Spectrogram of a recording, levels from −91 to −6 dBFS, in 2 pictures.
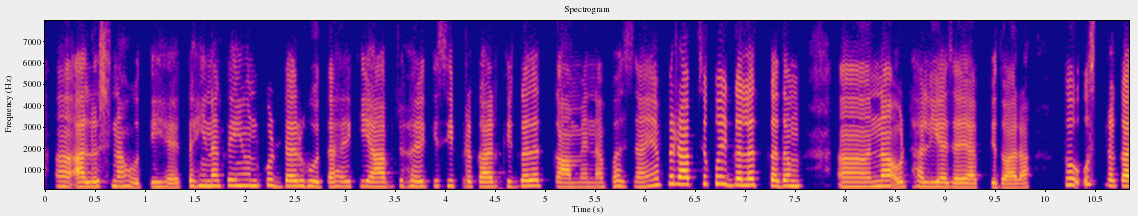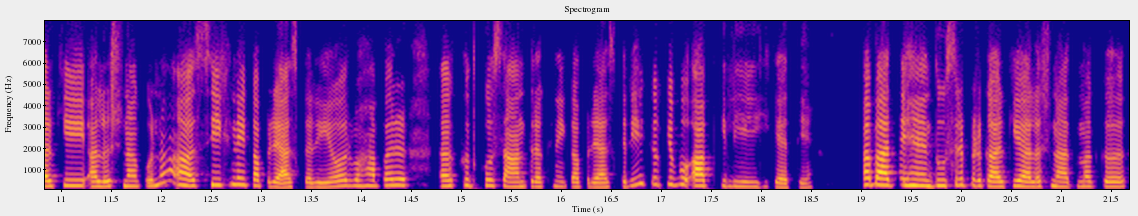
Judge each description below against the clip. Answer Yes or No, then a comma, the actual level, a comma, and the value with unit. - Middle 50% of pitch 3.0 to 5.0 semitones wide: Yes, average, 3.6 semitones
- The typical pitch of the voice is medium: No, high, 240 Hz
